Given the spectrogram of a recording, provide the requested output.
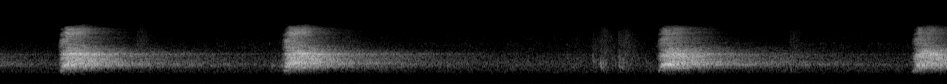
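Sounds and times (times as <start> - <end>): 
red fox giving harsh rasping barks: 0.6 - 1.8, 2.8 - 4.1, 6.6 - 7.9, 9.1 - 9.4.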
